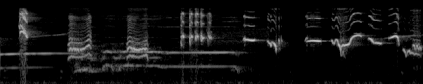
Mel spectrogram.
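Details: Oriental magpie-robin song used to provoke other magpie-robins into singing back: long steady tones under harsh buzzy bursts, then quick sharp chips and twisting whistled notes.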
